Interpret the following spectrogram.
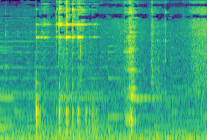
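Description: Glazed ceramic pots clinking against each other as they are handled: one sharp clink, a quick cluster of smaller clinks, then one more clink, over background music.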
